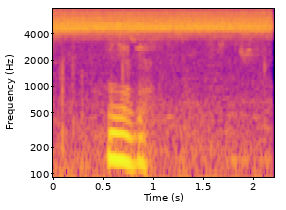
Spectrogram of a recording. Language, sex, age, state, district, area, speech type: Santali, male, 30-45, Jharkhand, Seraikela Kharsawan, rural, spontaneous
